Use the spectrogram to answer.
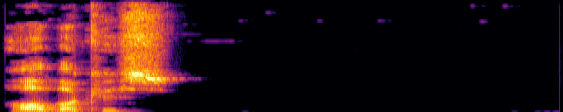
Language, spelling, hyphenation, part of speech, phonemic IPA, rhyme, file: Norwegian Bokmål, abakus, a‧ba‧kus, noun, /ˈɑːbakʉs/, -ʉs, NB - Pronunciation of Norwegian Bokmål «abakus».ogg
- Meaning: abacus (an instrument used for performing arithmetical calculations, with beads sliding on rods, or counters in grooves, with one row of beads or counters representing units)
